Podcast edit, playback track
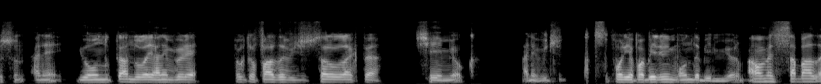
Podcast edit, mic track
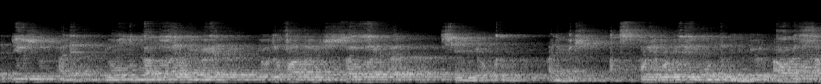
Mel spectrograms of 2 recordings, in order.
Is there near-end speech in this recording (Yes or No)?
No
